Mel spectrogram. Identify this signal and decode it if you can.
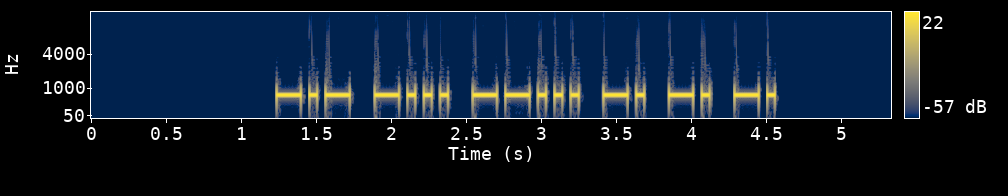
Morse code, heard as a keyed tone, about 22 wpm, 700 Hz. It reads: KB7NNN
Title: USA Call Signs - 6 Characters - Repeated 2x - 22wpm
